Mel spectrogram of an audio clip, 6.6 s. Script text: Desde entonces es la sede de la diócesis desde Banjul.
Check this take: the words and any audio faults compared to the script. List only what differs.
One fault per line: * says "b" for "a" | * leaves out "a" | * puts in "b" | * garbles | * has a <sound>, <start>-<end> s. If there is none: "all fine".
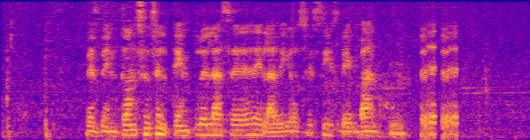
* puts in "el templo"
* says "de" for "desde"
* has a laugh, 5.3-5.7 s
